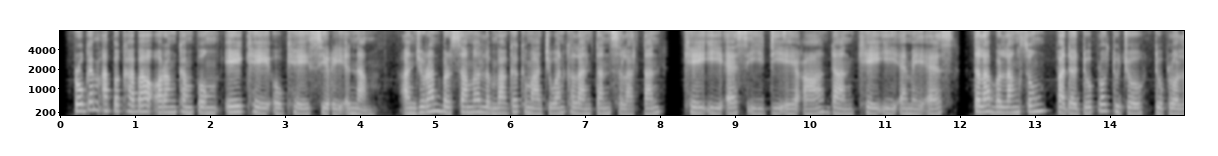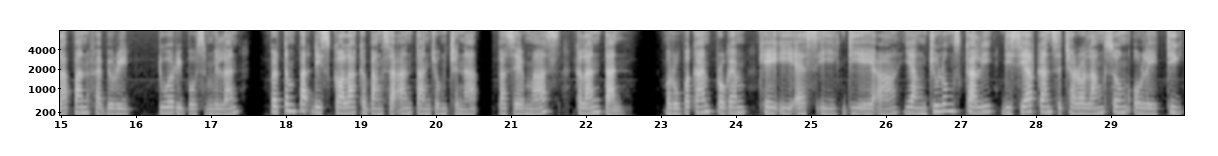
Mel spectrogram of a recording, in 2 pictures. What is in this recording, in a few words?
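Malay, Malaysia, female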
